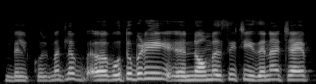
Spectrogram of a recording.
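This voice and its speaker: A woman's voice: mid-range voice, normal speed. A woman hosting a podcast who interviews her guests and keeps up a stream of short, affirming murmurs. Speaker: podcast host.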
